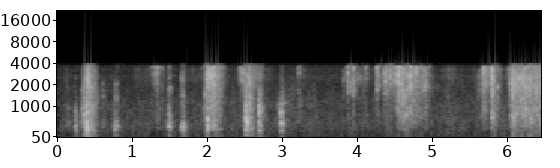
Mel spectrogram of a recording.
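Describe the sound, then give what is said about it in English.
Paper being handled and crumpled, a run of irregular crackling rustles and crinkles in short bursts and longer stretches, with no talking. “Okay, play with paper once we're done with the show.”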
